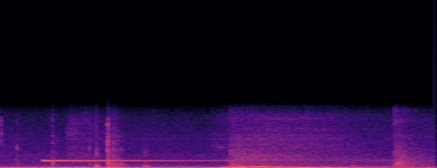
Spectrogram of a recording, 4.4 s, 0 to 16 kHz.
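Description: The Escalade's 6.0-litre V8 idling with a steady low hum, while a steady electronic warning tone sounds for about two seconds, starting about half a second in. A couple of sharp clicks come around the first second, and a wider rush of noise rises a little after two seconds.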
